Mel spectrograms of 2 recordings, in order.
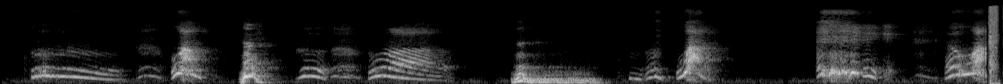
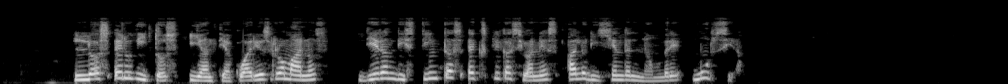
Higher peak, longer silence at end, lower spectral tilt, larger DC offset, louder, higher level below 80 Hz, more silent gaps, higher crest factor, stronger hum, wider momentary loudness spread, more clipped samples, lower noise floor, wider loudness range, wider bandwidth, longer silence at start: about the same, -2 dBFS vs 0 dBFS; second, 0 s vs 2.7 s; about the same, -5.5 dB/octave vs -5 dB/octave; neither; second, -23 LUFS vs -16 LUFS; first, -48 dBFS vs -56 dBFS; neither; first, 22 dB vs 16 dB; neither; first, 20 LU vs 8 LU; neither; second, -60 dBFS vs -80 dBFS; second, 3 LU vs 10 LU; first, 16.5 kHz vs 9.4 kHz; second, 0.3 s vs 0.75 s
